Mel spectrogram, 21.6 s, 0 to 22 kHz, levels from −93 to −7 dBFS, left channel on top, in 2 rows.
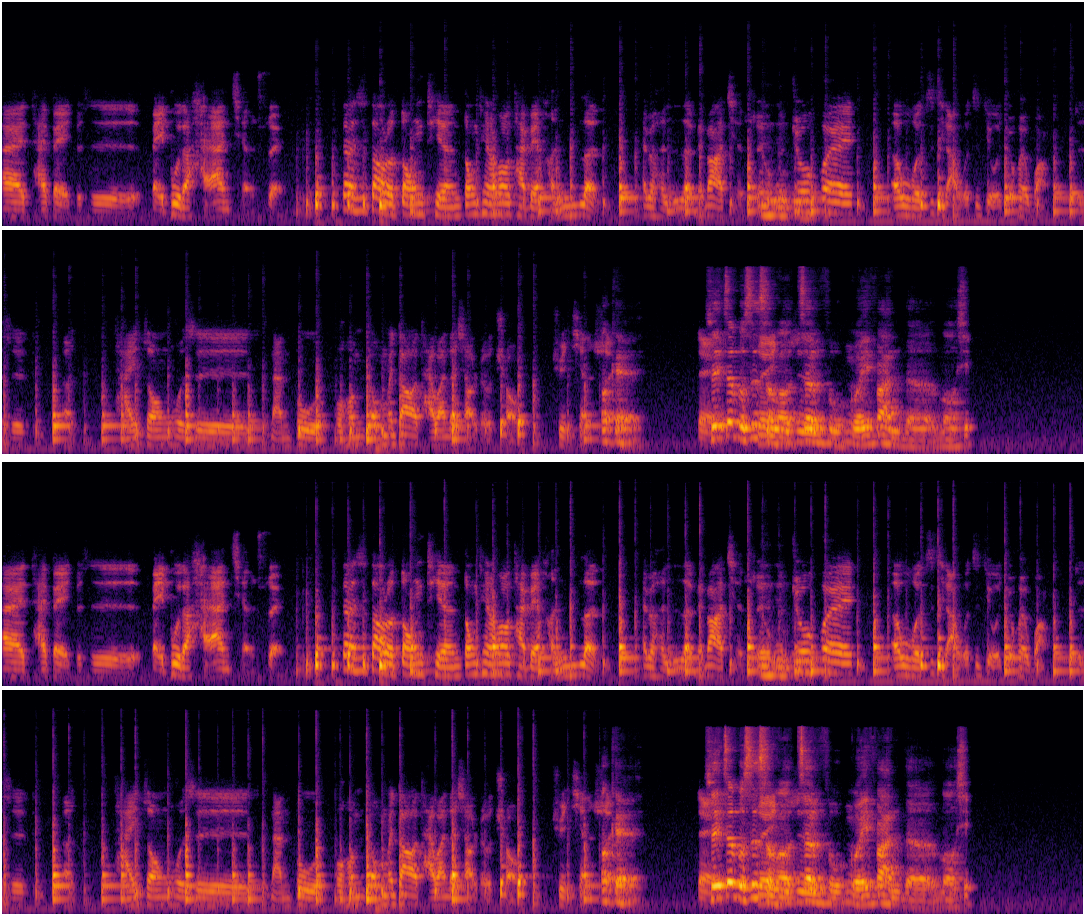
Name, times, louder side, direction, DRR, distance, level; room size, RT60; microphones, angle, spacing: voice 1, 0.0-2.8 3.4-6.0 6.4-8.5 8.9-10.5 10.7-11.1 11.4-11.6 11.9-16.0 16.3-17.0 17.8-18.0 18.4-19.5, right 1 dB, 10° right, 0.3 m, -35 dB
sound 1, 2.9-4.5 4.7-5.7 6.0-8.3 8.5-9.6 9.8-10.9 11.1-13.5 13.8-14.9 15.1-16.2 16.5-16.8, right 3 dB, 55° right, 0.8 m, -34 dB
voice 2, 7.6-8.1 16.8-17.2 17.9-20.5, right 3 dB, 80° right, 1.5 m, -29 dB
5.7 x 2.4 x 2.5 m
head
